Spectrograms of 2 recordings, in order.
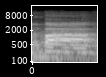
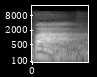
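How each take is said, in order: First: The syllable is said with a low pitch. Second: The syllable is said with a falling pitch. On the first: "声调低一点" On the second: "看声调下去啊"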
